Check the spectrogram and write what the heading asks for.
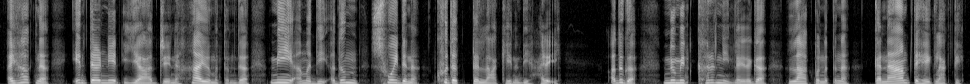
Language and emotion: Manipuri, disgusted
